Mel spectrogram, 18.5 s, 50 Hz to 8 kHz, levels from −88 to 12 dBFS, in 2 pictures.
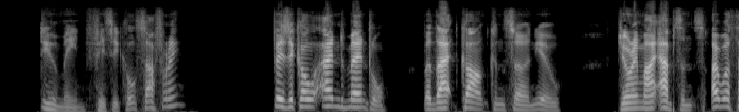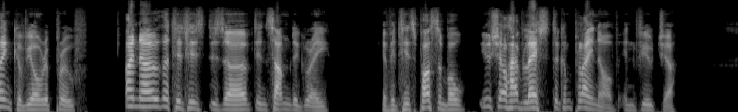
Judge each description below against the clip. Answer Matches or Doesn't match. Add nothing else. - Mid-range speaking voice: Matches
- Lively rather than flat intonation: Matches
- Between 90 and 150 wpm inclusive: Matches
